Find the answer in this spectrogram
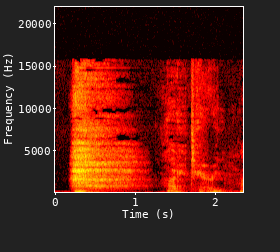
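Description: A man's long, breathy sigh that starts loud and fades away over about a second, followed by a few soft murmured speech sounds near the end.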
